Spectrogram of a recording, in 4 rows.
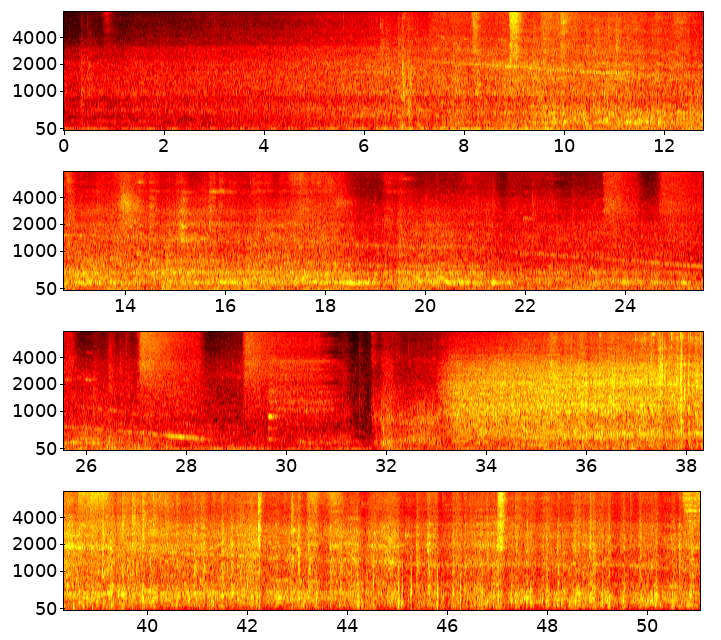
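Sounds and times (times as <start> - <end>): train rumbling past on rails: 0.0 - 51.0.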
